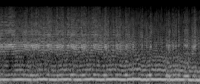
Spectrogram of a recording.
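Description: A man's voice holding one long, steady chanted note, its pitch dipping slightly just before it ends.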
